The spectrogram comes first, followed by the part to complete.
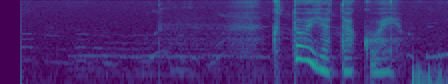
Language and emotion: Russian, sad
